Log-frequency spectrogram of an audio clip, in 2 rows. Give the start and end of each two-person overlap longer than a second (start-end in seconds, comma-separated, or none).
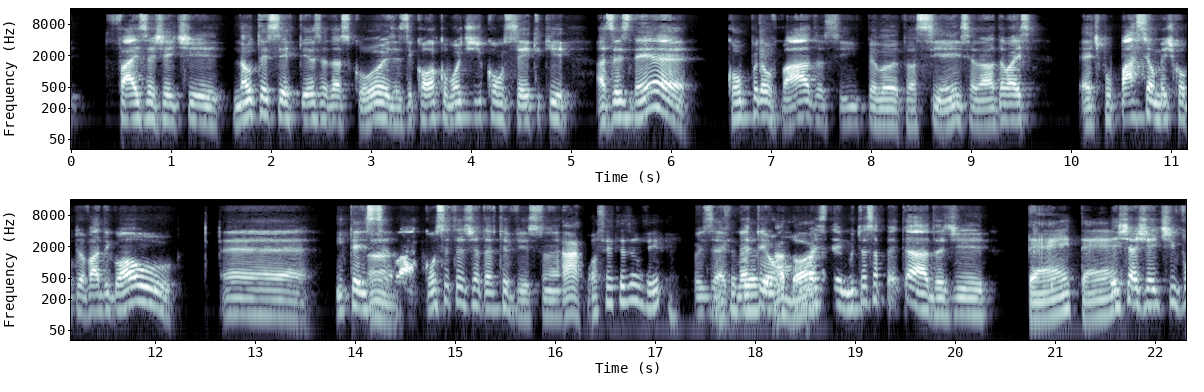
17.4-18.7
